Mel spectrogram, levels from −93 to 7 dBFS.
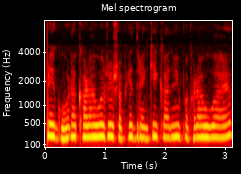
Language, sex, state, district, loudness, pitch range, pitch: Hindi, female, Andhra Pradesh, Krishna, -28 LUFS, 215-235 Hz, 225 Hz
